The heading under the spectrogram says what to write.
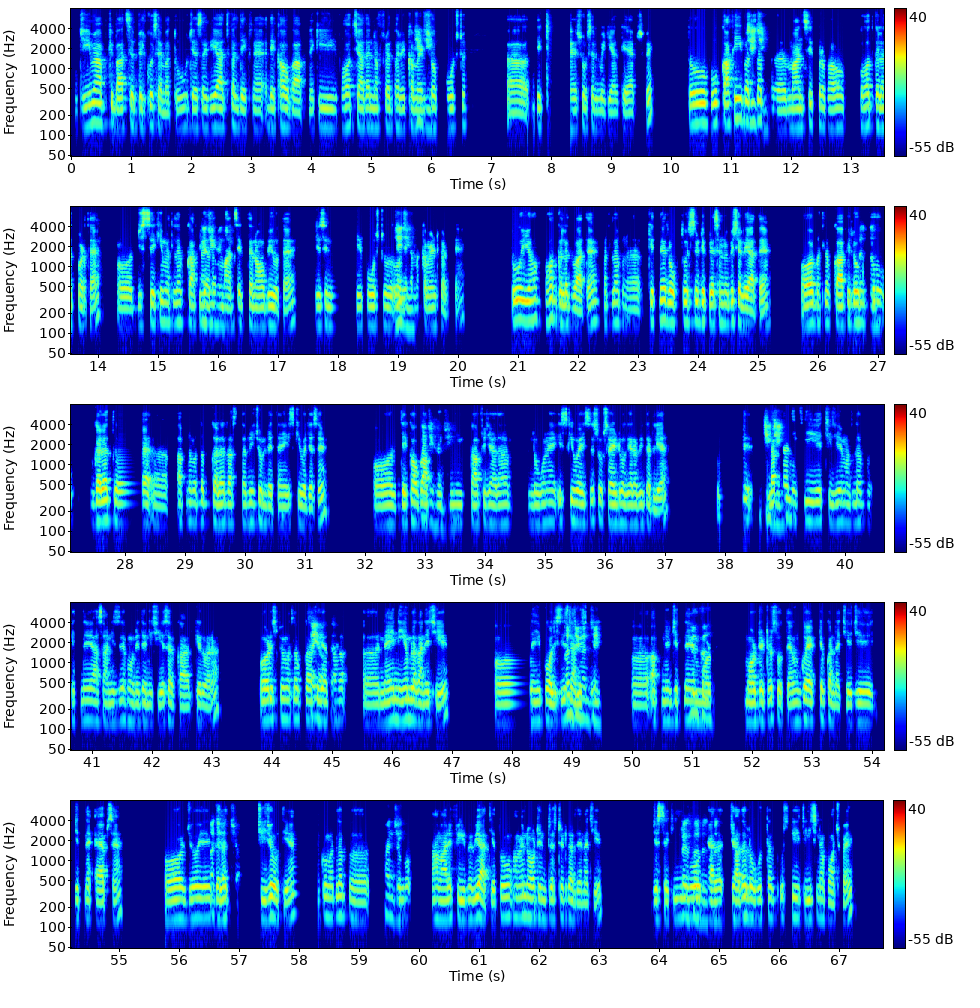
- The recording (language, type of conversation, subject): Hindi, unstructured, क्या सामाजिक माध्यमों पर नफरत फैलाने की प्रवृत्ति बढ़ रही है?
- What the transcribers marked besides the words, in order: static; in English: "कमेंट्स"; distorted speech; tapping; in English: "ऐप्स"; in English: "कमेंट"; in English: "डिप्रेशन"; other background noise; in English: "सुसाइड"; in English: "पॉलिसीज़"; in English: "मॉड मॉडरेटर्स"; in English: "एक्टिव"; in English: "ऐप्स"; in English: "फीड"; in English: "नॉट इंटरेस्टेड"; in English: "रीच"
